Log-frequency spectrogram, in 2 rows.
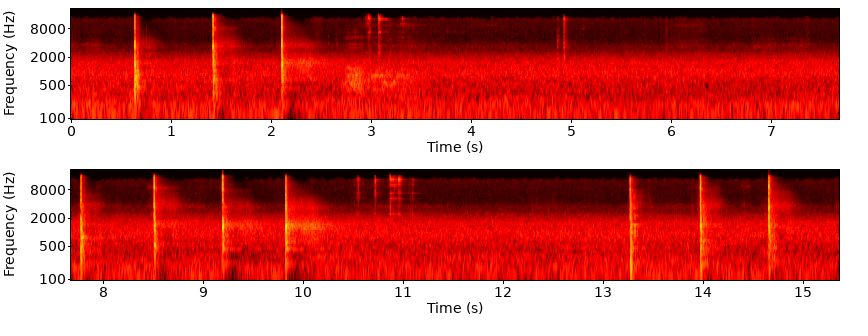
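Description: Martinez M1 15 oz titanium framing hammer driving a nail into a wooden beam: three sharp blows, a pause, four more, and after another pause three more, the blows in each set well under a second apart. A steady low hum lies underneath.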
